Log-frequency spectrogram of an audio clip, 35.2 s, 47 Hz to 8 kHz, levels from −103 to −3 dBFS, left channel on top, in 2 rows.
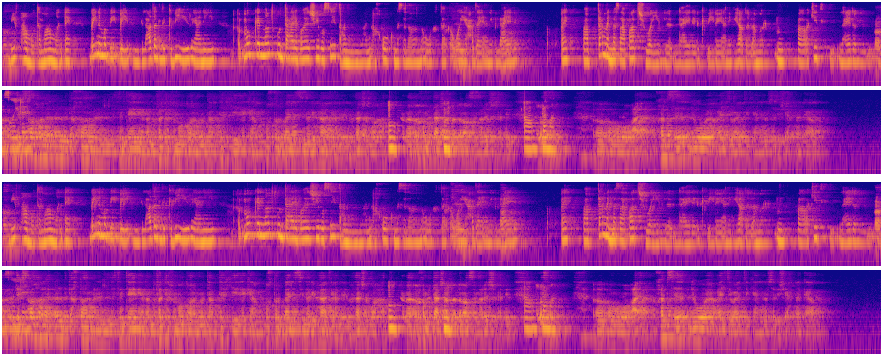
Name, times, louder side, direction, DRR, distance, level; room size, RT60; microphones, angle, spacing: voice 1, 0.0-1.4 1.7-4.2 4.7-10.3 11.2-11.3 11.6-15.7 15.9-18.2 25.3-25.5 26.4-26.6 28.0-28.6, left 1 dB, 40° left, 8 dB, 1.5 m, -30 dB
voice 2, 8.8-9.3 10.0-10.1 17.4-25.3 25.5-28.6 29.1-33.9, right 1 dB, 70° right, 4 dB, 7.0 m, -35 dB
28.0 x 15.5 x 8.5 m, 0.90 s
head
